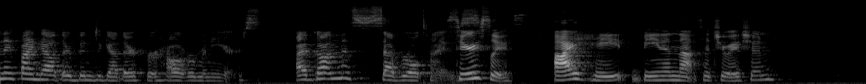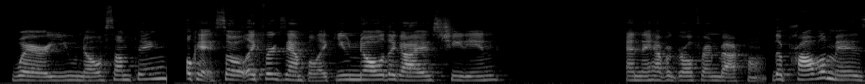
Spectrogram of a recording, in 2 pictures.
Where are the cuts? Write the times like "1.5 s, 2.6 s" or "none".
5.4 s, 10.4 s, 16.3 s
